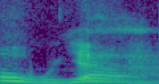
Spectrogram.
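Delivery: very high-pitched fairy-tale cartoon character voice. Saying a catchphrase to the other speakers: Gingerbread Man voice from Shrek. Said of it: "You sound like the gingerbread from, is it Shrek?".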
